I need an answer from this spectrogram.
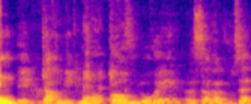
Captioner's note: audience member speaks in French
